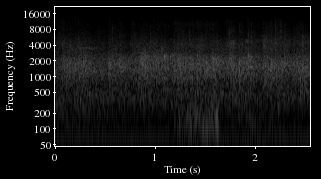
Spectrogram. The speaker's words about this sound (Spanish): Y, si Dios ha hecho algo en tu vida, ¿por qué no le das un fuerte aplauso y le dices gracias?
